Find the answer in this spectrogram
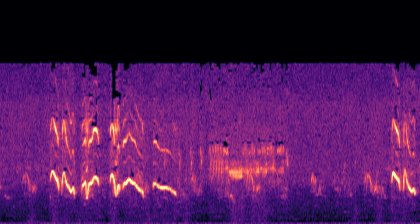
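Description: Crested Lark singing a quick run of clear, wavering whistles that rise and fall, then a pause and a brief final phrase, over faint low background rumble.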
